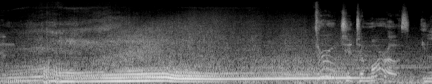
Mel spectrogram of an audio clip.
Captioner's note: engine revving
